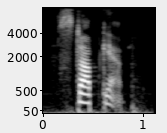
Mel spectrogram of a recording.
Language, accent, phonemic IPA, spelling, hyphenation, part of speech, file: English, General American, /ˈstɑpˌɡæp/, stopgap, stop‧gap, noun / adjective / verb, En-us-stopgap.ogg
- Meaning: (noun) 1. That which stops up or fills a gap or hole 2. Something spoken to fill up an uncomfortable pause in speech; a filled pause or filler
